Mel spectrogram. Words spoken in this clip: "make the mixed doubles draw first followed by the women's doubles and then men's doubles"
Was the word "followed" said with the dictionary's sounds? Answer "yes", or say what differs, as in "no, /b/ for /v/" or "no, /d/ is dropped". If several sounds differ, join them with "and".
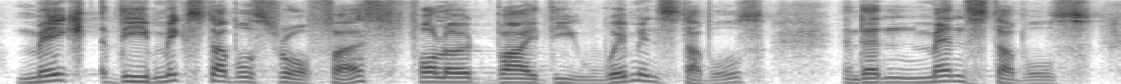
yes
